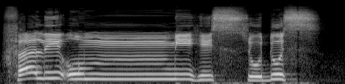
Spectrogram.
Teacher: Huruf sin kan? Sin sifat dia apa? Safir, berdesir.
